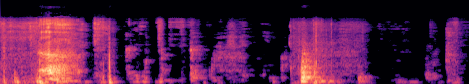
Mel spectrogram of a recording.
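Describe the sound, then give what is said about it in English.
A person grunts while stretching stiffly to reach a laptop, with two short, strained vocal bursts separated by quieter small noises and pauses. “Excuse that grunt as I stretch to grab the laptop.”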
